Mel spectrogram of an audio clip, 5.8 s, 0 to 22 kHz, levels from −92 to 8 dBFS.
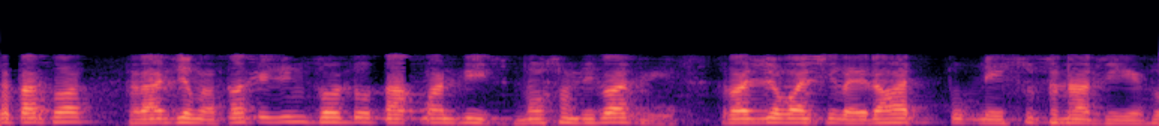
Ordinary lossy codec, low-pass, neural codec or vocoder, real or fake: AAC, 32 kbps; 3.6 kHz; codec, 44.1 kHz, 1.7 kbps, Pupu-Codec; fake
